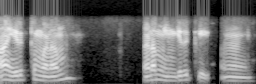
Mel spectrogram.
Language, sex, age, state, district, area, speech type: Tamil, male, 18-30, Tamil Nadu, Coimbatore, urban, conversation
